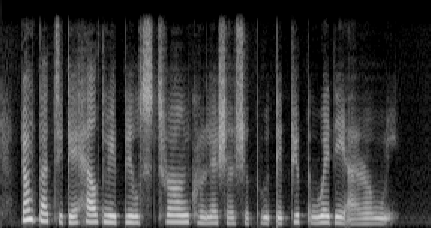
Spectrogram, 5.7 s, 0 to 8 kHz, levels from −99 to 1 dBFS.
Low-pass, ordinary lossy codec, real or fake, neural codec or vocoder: 7.2 kHz; none; fake; codec, 16 kHz, 1 kbps, FunCodec, trained on Chinese and English, 50 frames a second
